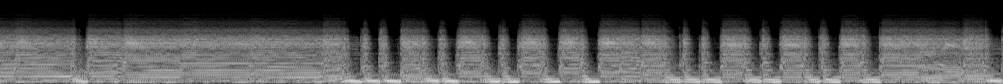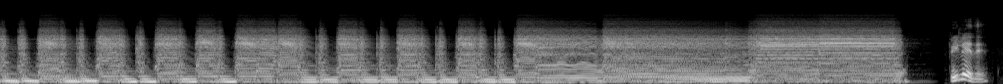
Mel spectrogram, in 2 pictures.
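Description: Electric guitar played through a Brit Silver amp simulation with a moderately distorted tone, recorded direct through the audio interface. He strums chords, with passages of short, choppy stopped chords in the middle, and the sound cuts off suddenly about a second before the end.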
